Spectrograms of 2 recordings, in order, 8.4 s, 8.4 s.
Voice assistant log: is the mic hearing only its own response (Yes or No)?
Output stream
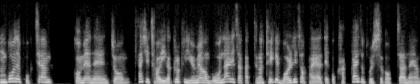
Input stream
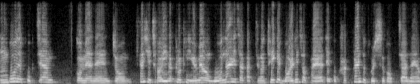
Yes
